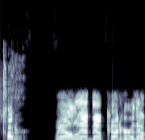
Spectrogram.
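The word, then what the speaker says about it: Qatar: are taking bookings in quattar somewhere in the middle east huh it's pronounced cutter well they'll cut her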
